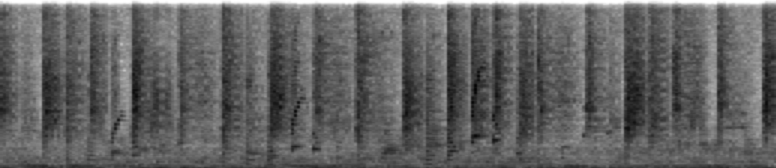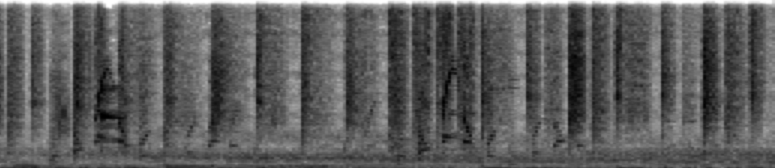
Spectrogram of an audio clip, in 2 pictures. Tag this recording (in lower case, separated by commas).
electronic music, music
